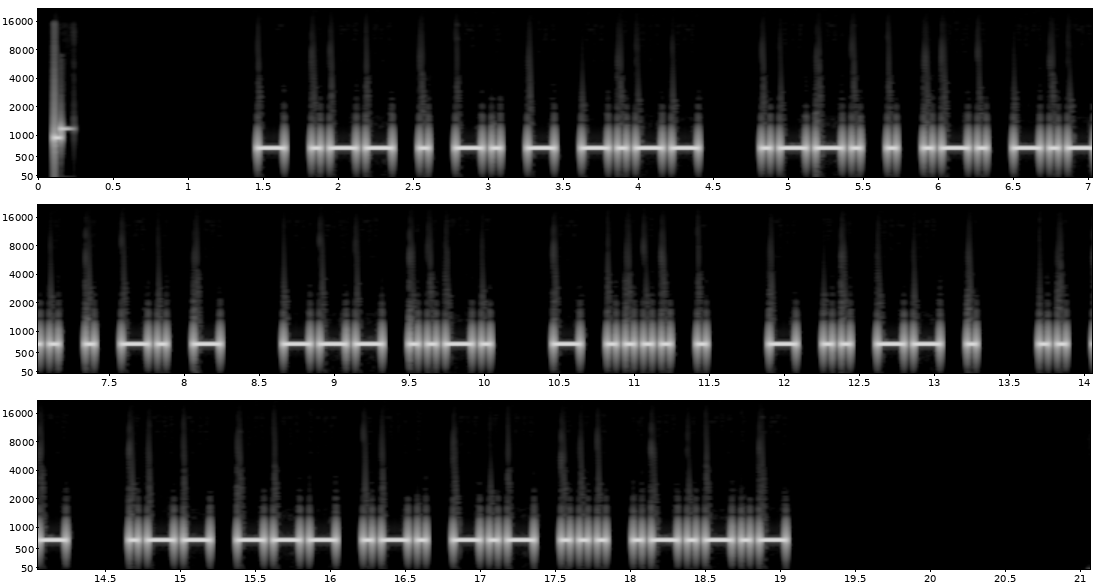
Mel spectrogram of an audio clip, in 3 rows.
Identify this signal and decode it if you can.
Morse code, heard as a keyed tone, about 20 wpm, 700 Hz. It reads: TWENTY PERCENT OF THE TIME IT WORKS.
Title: Sentences with 2-Word Phrases - 20wpm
